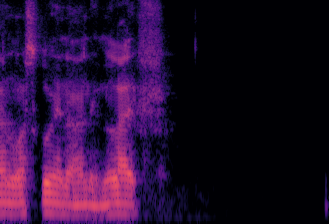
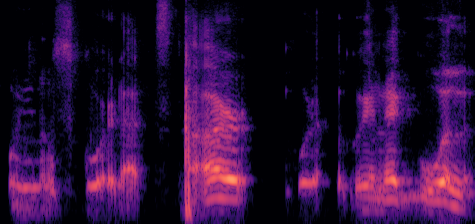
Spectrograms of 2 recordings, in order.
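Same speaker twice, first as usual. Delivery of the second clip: real disbelieving fan; incredulous wail; 11 semitones higher than usual. Real, not acted. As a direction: wail at the miss. Disbelief at missed shot.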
